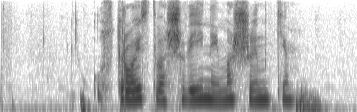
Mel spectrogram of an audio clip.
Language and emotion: Russian, neutral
